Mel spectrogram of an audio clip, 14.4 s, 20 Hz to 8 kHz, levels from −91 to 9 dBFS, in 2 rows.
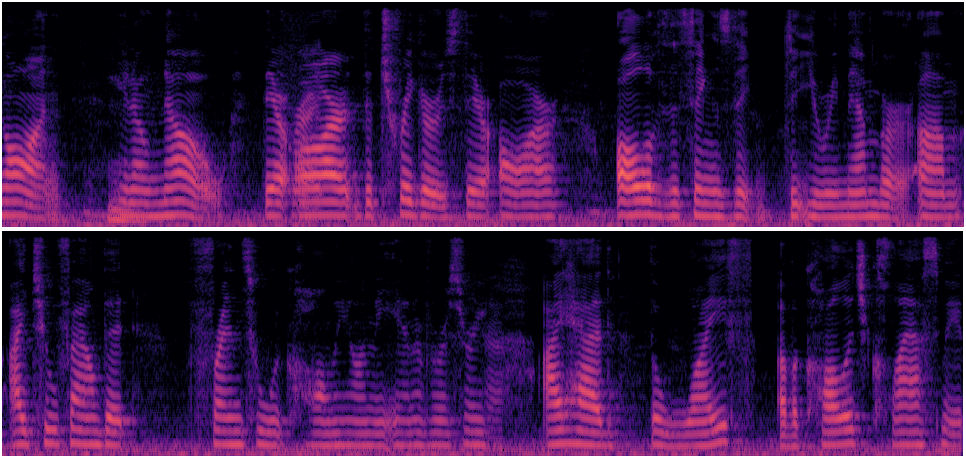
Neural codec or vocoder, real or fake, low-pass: none; real; 7.2 kHz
